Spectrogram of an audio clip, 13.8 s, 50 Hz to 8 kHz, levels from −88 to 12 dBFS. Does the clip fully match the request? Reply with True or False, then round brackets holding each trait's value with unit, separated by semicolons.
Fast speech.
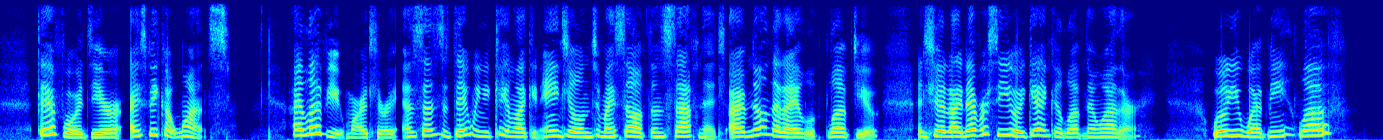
True (210 wpm)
